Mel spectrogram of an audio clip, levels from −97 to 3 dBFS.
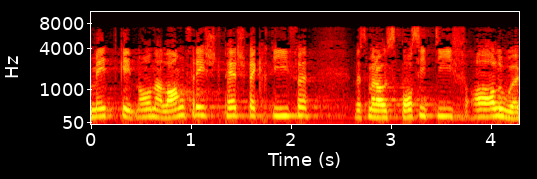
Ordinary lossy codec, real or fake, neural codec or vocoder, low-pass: none; real; none; 7.2 kHz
